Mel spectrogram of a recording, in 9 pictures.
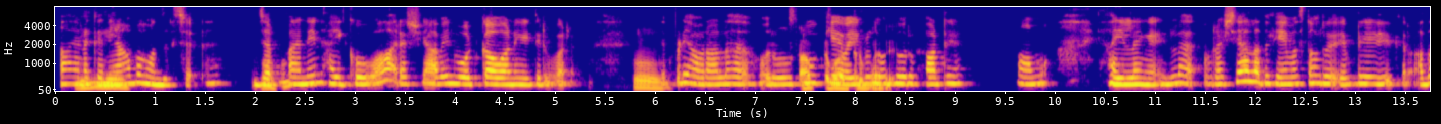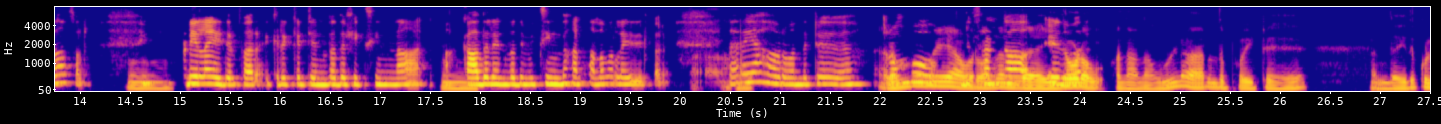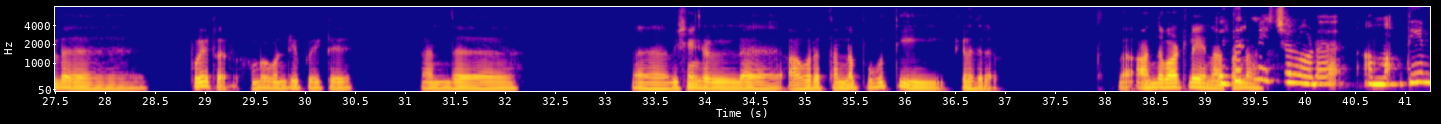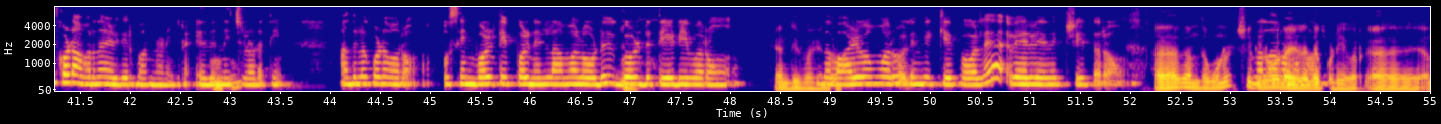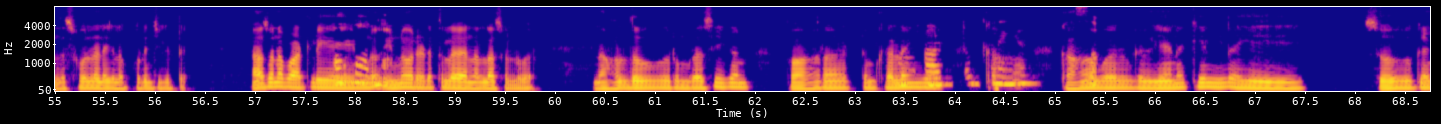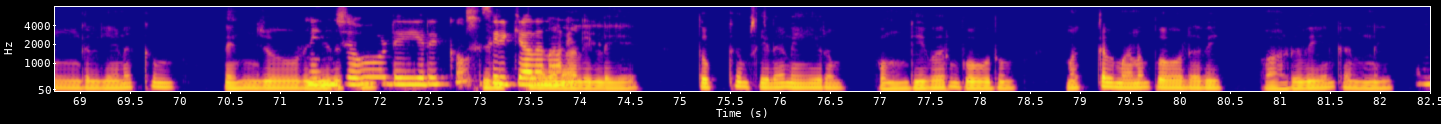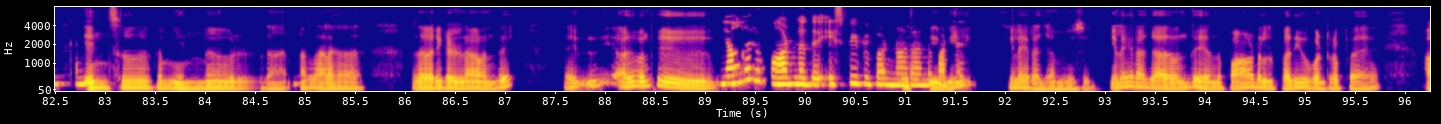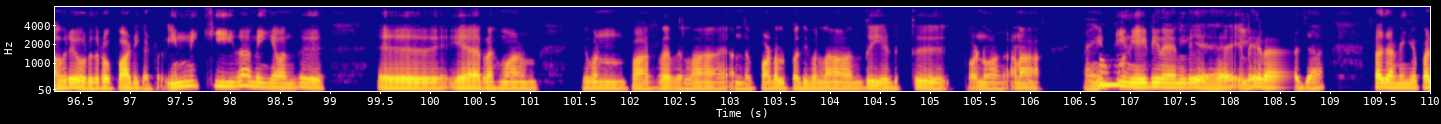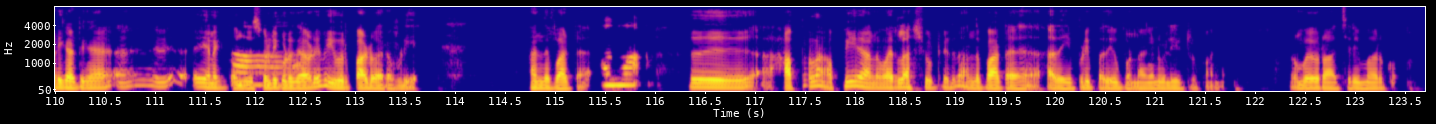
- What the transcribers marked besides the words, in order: laugh; other background noise; laughing while speaking: "எப்படி அவரால, ஒரு டூகே வைப்ல வந்து ஒரு பாட்ட, ஆமா. அ, இல்லைங்க, இல்லை"; other noise; in English: "டூகே வைப்ல"; in English: "ஃபேமஸ்ஸ்டாரு"; "எழுதியிருக்காரு" said as "எழுதியிருக்"; in English: "ஃபிக்சிங்"; laughing while speaking: "காதல் என்பது மிக்சிங் தான்"; drawn out: "ஆ"; in English: "டிஃப்ரண்ட்டா"; drawn out: "அந்த"; in English: "தீம்"; in English: "தீம்"; in English: "போல்டை"; in English: "கோல்டு"; laughing while speaking: "இந்த வாழ்வும் ஒரு ஒலிம்பிக்கை போல"; "நல்லாருக்கும்" said as "நாருக்கு"; unintelligible speech; singing: "நாள்தோறும் ரசிகன், பாராட்டும் கலைஞன் கா காவல்கள் எனக்கில்லையே. சோகங்கள் எனக்கும், நெஞ்சோடு இருக்கும்"; laughing while speaking: "நெஞ்சோடு இருக்கும், சிரிக்காத நாளேல்ல"; singing: "துக்கம் சில நேரம் பொங்கிவரும் போதும் … என் சோகம் என்னோடுதான்"; in English: "மியூசிக்"; drawn out: "ஆ"; in English: "ஷுட்"
- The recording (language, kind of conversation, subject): Tamil, podcast, ஒரு பாடலில் மெலடியும் வரிகளும் இதில் எது அதிகம் முக்கியம்?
